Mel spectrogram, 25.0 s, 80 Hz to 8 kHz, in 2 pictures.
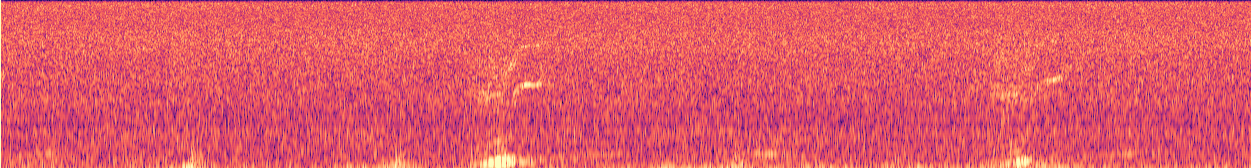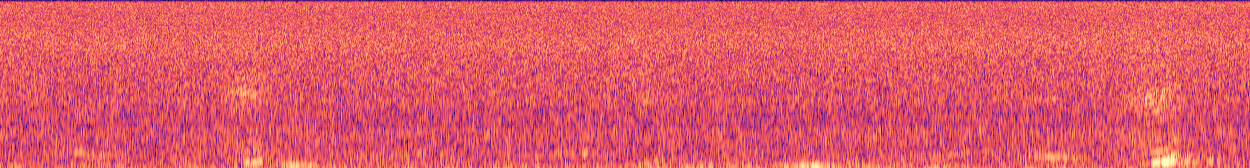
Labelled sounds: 5.1	5.5	humpback whale, 1.5 to 1.9 kHz
14.8	15.1	humpback whale, 1.4 to 1.7 kHz

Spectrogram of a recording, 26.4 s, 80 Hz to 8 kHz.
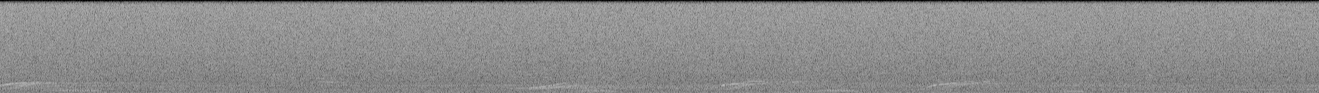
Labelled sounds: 0.0	0.8	humpback whale, 0.80 to 1.1 kHz
7.4	7.7	humpback whale, 0.96 to 1.1 kHz
11.0	11.4	humpback whale, 0.80 to 1.0 kHz
14.4	15.4	humpback whale, 0.80 to 1.2 kHz
15.8	16.0	humpback whale, 0.99 to 1.1 kHz
18.8	19.2	humpback whale, 0.80 to 0.99 kHz
20.4	20.6	humpback whale, 0.90 to 1.1 kHz

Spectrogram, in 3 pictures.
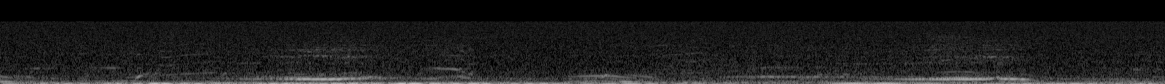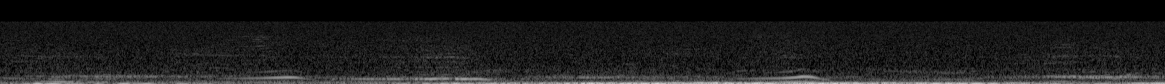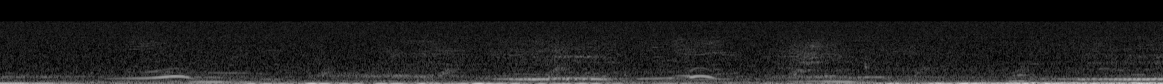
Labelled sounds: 1.8	3.4	humpback whale, 1.3 to 2.0 kHz
9.7	10.0	humpback whale, 1.2 to 1.5 kHz
14.1	14.3	humpback whale, 2.2 to 2.4 kHz
28.9	29.2	humpback whale, 1.3 to 1.4 kHz
30.2	30.6	humpback whale, 1.5 to 1.7 kHz

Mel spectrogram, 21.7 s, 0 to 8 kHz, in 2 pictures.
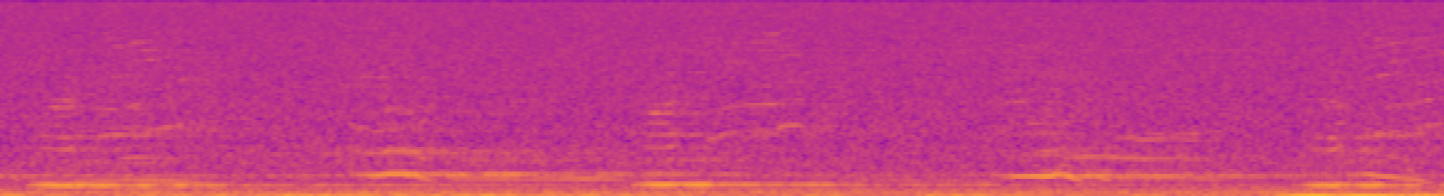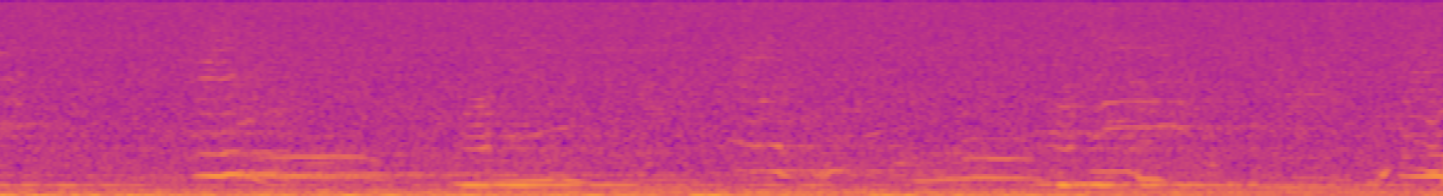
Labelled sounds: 1.1	1.4	humpback whale, 0.93 to 1.2 kHz
5.4	5.9	humpback whale, 1.4 to 1.6 kHz
8.4	8.7	humpback whale, 0.83 to 0.96 kHz
10.3	10.9	humpback whale, 1.0 to 4.1 kHz
12.3	12.6	humpback whale, 2.2 to 2.5 kHz
16.3	16.7	humpback whale, 0.80 to 3.3 kHz
19.0	19.7	humpback whale, 0.90 to 3.8 kHz

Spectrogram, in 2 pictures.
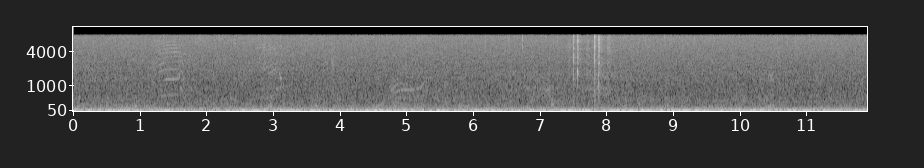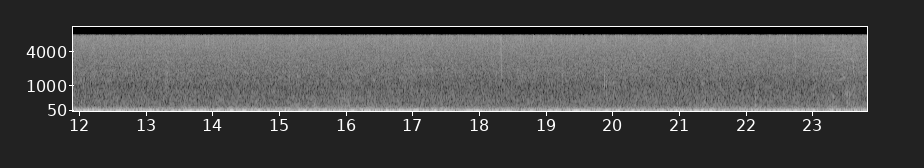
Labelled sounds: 1.2	1.7	killer whale, 0.63 to 6.0 kHz

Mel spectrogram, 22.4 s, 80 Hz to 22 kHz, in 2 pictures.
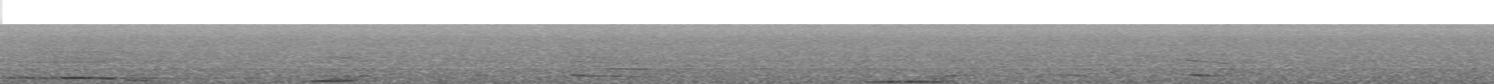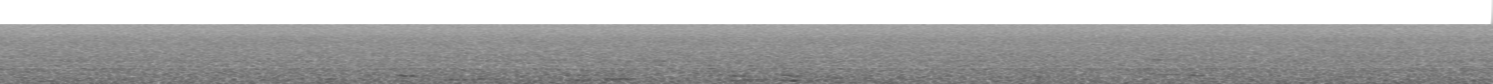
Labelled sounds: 8.9	9.3	humpback whale, 1.1 to 1.4 kHz

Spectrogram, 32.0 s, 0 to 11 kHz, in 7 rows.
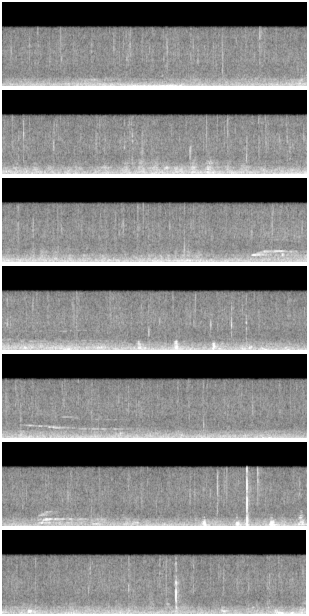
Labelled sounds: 12.9	13.5	humpback whale, 0.88 to 1.6 kHz
18.6	19.9	humpback whale, 1.2 to 1.9 kHz
23.4	23.8	humpback whale, 0.78 to 2.0 kHz

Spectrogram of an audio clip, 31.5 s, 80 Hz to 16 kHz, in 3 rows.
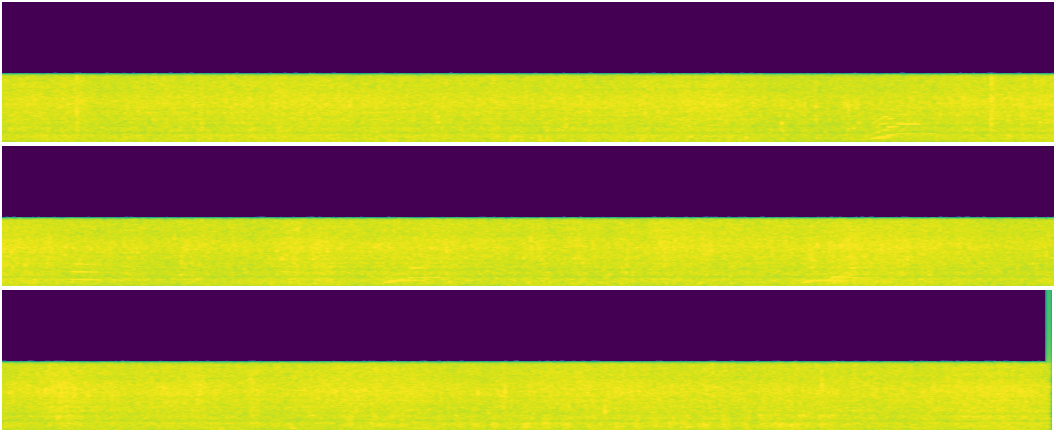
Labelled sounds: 9.0	9.2	humpback whale, 2.1 to 2.3 kHz
11.2	11.6	humpback whale, 0.78 to 0.94 kHz
14.6	15.0	humpback whale, 1.0 to 1.2 kHz
18.9	19.2	humpback whale, 1.0 to 1.2 kHz

